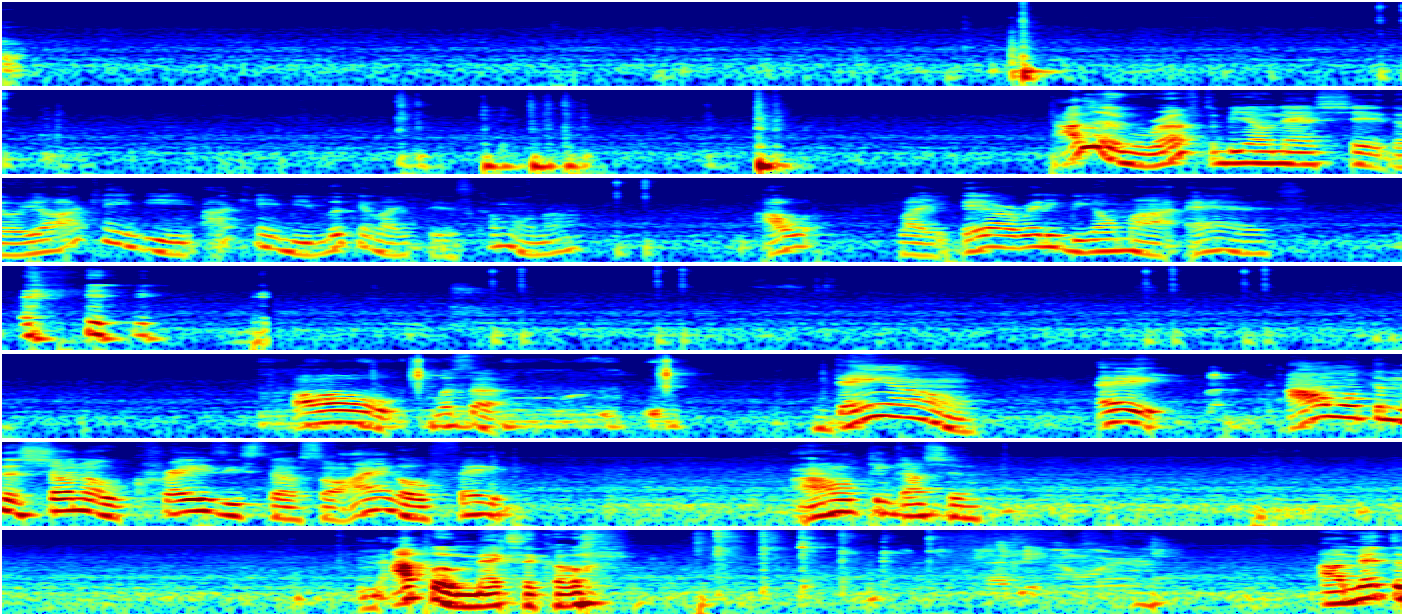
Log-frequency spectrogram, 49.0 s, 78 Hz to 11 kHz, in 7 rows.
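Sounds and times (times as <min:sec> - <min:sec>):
computer mouse clicking: 0:06.8 - 0:07.4, 0:17.0 - 0:17.4, 0:23.4 - 0:25.2, 0:26.7 - 0:27.4.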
